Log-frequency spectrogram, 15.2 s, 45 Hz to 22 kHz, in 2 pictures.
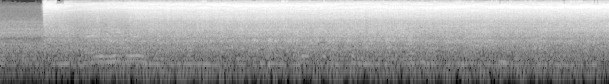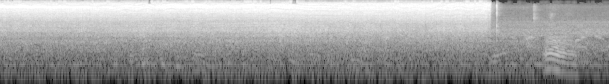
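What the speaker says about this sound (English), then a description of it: "I got my airbrush ready to go. So I'm just going to start spraying in the inside here." A continuous airbrush hiss spraying paint inside a 1:24 scale DeLorean model kit, steady and close for about thirteen seconds, then cutting off abruptly.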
